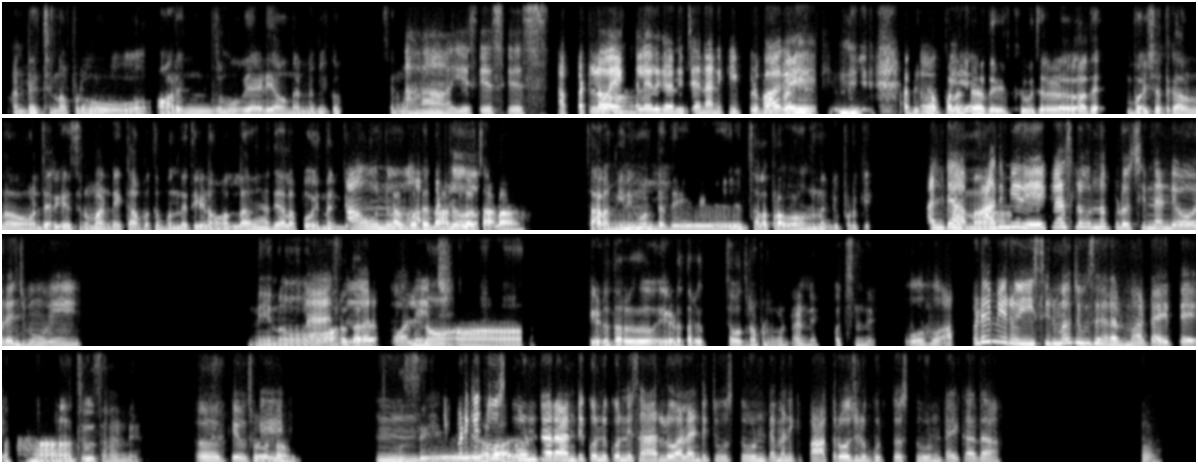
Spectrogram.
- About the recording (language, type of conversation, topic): Telugu, podcast, సినిమాలపై నీ ప్రేమ ఎప్పుడు, ఎలా మొదలైంది?
- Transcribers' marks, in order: in English: "మూవీ ఐడియా"; in English: "యెస్. యెస్. యెస్"; chuckle; in English: "మీనింగ్"; in English: "క్లాస్‌లో"; in English: "మూవీ?"; in English: "క్లాస్ ఆర్ కాలేజ్?"; chuckle; in English: "ఓకె. ఓకె"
